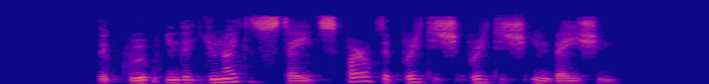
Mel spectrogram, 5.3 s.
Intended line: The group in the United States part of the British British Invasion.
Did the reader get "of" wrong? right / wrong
right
